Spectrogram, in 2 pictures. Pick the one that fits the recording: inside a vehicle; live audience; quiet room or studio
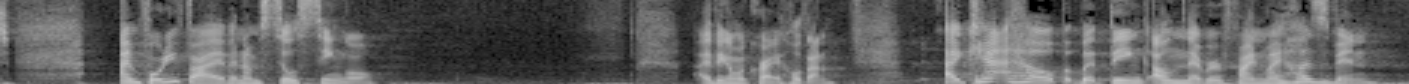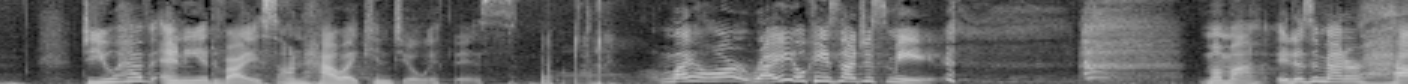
live audience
